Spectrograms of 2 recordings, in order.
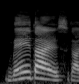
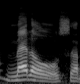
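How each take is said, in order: First: The middle consonant is a hard D. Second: The middle consonant is a soft flap. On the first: The speaker calls it wrong. "medals가 아니라" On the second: The speaker calls it right. "D도 이것도 자, 유마돼서 자, 리을로 바뀝니다"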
